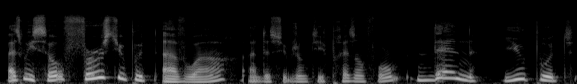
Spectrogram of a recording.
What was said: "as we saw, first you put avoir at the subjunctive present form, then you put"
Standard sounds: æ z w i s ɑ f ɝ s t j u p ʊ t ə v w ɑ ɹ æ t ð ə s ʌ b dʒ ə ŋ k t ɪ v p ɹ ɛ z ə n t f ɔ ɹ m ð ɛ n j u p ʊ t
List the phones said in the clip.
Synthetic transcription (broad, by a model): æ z w i s ɑ f ɝ s t j u p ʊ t ə v w ɑ ɹ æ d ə s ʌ b ʒ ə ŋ k t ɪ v p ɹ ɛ z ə f ɔ ɹ m ð ɛ n j u p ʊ t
